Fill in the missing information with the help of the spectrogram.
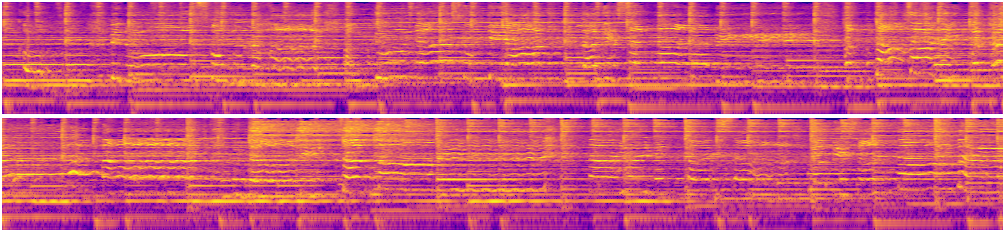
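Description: Live pop song: a woman singing into a microphone over electric guitar and band backing with a steady beat.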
